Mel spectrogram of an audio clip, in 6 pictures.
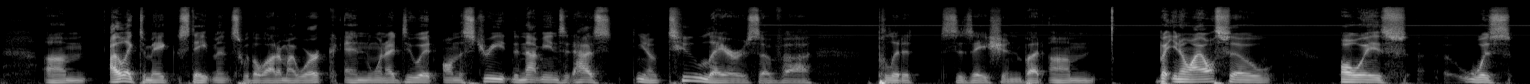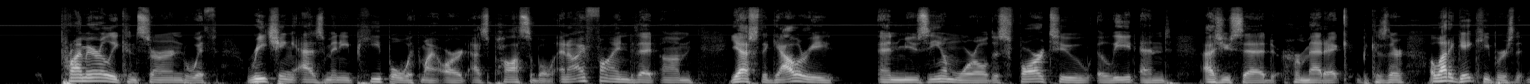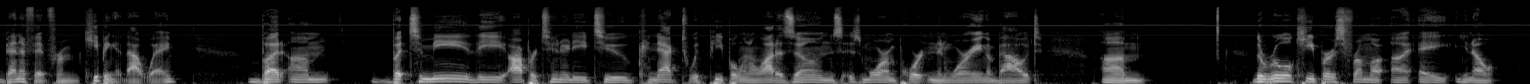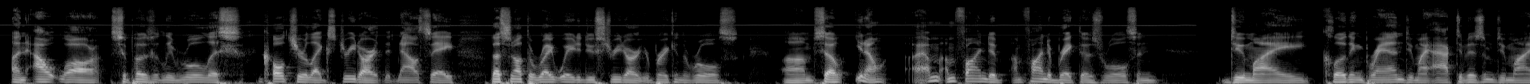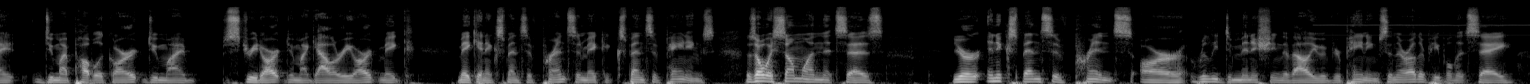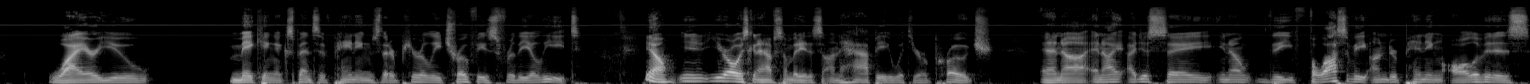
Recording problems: high-pitched whine; faint; from 7.5 to 25 s, from 29 to 58 s and from 1:14 on; 6.5 kHz, 30 dB below the speech

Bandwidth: 15 kHz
